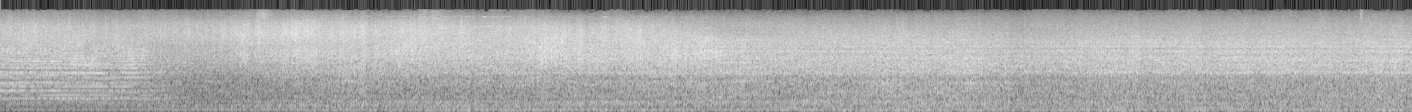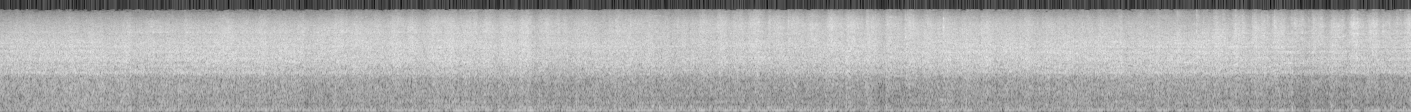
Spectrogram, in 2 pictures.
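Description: Freight train of open hopper cars rolling past close by, with a steady rumble and clatter of wheels on the rails. A diesel locomotive's multi-tone horn sounds at the very start and cuts off about a second and a half in.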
